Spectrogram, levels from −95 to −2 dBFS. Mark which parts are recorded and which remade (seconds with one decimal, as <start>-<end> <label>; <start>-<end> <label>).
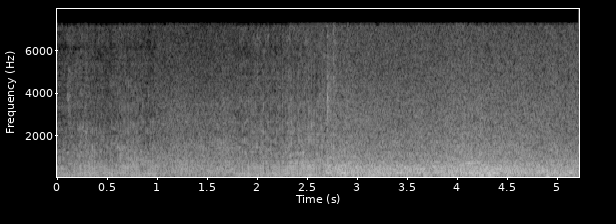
0.0-1.0 remade; 1.0-1.8 recorded; 1.8-2.7 remade; 2.7-5.2 recorded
